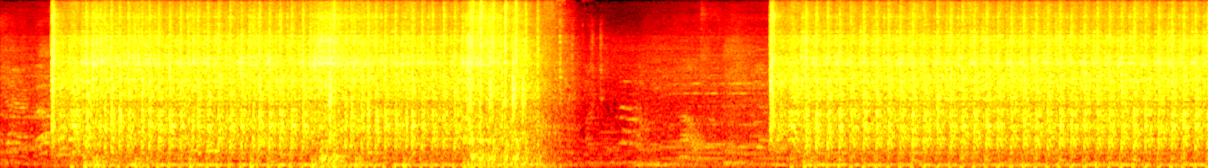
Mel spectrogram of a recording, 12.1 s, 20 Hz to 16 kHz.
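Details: BMW F11 535xd twin-turbo diesel, after catastrophic engine failure and machine-shop rebuild: starter catches quickly, engine fires and settles to an even, steady idle, then restarts just as cleanly; normal, healthy start.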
